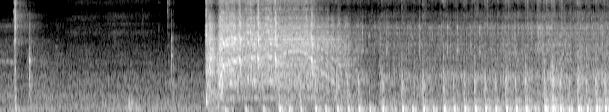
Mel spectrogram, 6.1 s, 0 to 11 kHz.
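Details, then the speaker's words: Venom Racing Madix 125cc ATV after start-up, before adjusting the gold idle screw clockwise: slow, uneven thumping about four beats a second, barely staying lit; idle set too low. "And you see that the idle is pretty low."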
